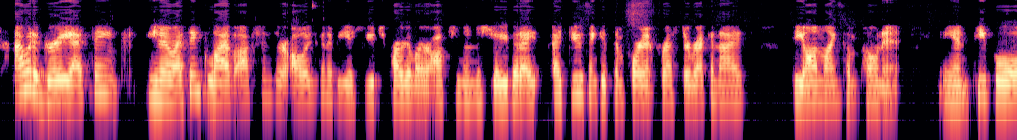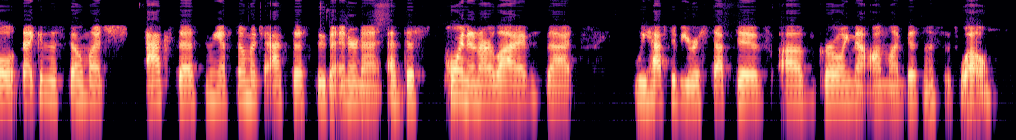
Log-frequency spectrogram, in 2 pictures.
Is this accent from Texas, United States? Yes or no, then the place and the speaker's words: yes; Bonham, Texas, United States; now in Oklahoma City, United States; born and raised in Bonham, Texas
